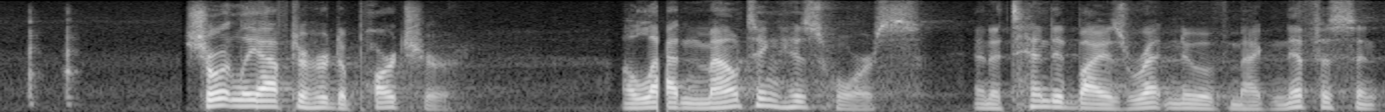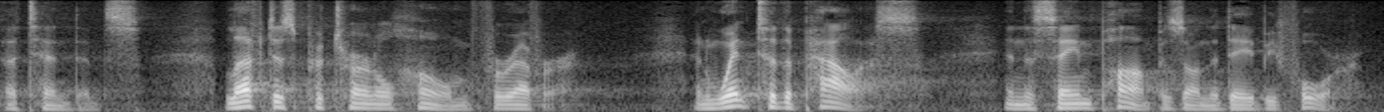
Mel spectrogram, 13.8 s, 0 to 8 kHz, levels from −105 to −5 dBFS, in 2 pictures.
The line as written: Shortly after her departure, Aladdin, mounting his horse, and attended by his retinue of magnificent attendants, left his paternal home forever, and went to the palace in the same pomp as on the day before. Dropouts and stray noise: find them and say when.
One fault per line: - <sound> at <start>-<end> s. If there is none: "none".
- laugh at 0.1-0.4 s
- dropout at 3.3-3.3 s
